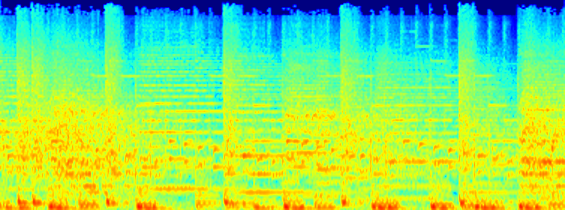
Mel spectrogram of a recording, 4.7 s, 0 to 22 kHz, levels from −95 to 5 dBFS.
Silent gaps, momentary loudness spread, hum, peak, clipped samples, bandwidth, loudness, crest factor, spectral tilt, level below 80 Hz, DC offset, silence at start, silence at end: none; 5 LU; none; -2 dBFS; under 0.1%; over 20 kHz; -15 LUFS; 14 dB; -4 dB/octave; -20 dBFS; 0.7%; 0 s; 0 s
